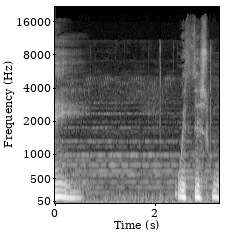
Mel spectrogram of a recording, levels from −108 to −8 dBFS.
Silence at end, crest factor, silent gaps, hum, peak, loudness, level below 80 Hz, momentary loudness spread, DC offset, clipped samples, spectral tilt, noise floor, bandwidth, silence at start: 0 s; 14 dB; none; none; -6 dBFS; -20 LUFS; -50 dBFS; 16 LU; under 0.1%; under 0.1%; -7 dB/octave; -45 dBFS; 13 kHz; 0 s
